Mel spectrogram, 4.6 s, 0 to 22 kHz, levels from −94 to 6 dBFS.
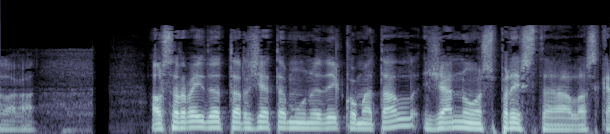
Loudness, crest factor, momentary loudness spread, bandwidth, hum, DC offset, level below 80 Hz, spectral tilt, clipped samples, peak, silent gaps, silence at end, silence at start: -18 LUFS; 16 dB; 6 LU; 11.5 kHz; none; under 0.1%; -44 dBFS; -6 dB/octave; under 0.1%; -2 dBFS; 0.72-0.81 s; 0 s; 0 s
